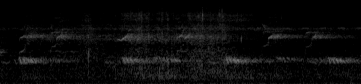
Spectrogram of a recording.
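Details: Birds singing in a coffee plantation in Kodagu, with short repeated warbled phrases about once a second, mixing mid-pitched and higher chirps over a dense, steady hiss of insects and other background birds.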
